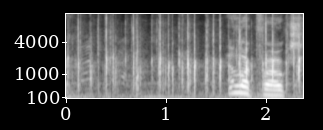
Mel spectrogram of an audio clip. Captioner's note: applause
